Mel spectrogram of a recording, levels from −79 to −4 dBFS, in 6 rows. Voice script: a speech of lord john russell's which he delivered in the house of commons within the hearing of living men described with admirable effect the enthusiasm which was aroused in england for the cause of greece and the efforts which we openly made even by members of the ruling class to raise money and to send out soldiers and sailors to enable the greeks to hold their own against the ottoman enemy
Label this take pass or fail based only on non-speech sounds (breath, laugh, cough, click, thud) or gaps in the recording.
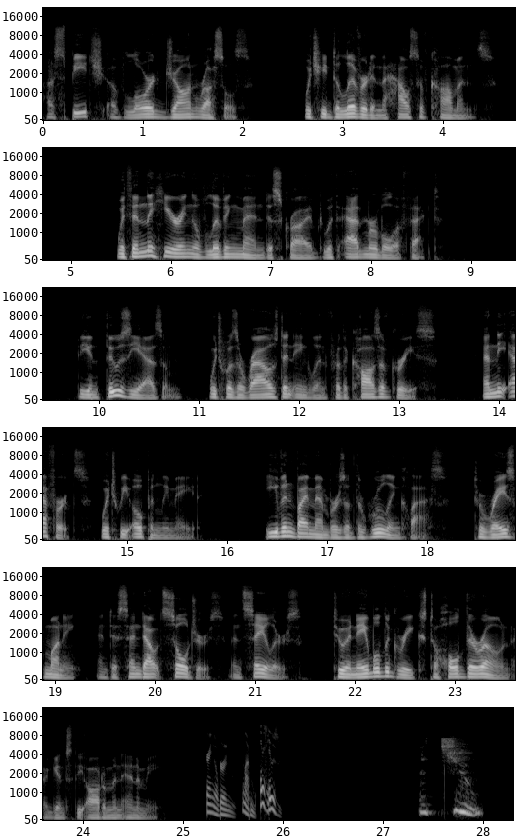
fail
